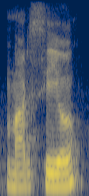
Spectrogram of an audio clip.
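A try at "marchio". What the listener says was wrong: মার্কিও, আপনি চির উচ্চারণ এবং সি অক্ষরের উচ্চারণ এবং জি অক্ষরের উচ্চারণ শিখেন নাই।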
